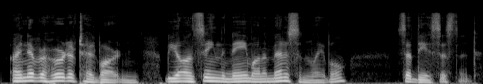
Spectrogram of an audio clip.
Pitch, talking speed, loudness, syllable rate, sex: 125 Hz, 210 wpm, -18 LUFS, 6.4 syllables/s, male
